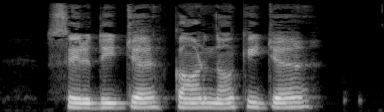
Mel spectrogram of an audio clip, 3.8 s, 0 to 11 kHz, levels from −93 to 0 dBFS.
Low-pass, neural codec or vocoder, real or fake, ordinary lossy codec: 9.9 kHz; none; real; MP3, 48 kbps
